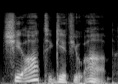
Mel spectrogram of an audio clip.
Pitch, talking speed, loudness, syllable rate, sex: 125 Hz, 305 wpm, -16 LUFS, 5.5 syllables/s, male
